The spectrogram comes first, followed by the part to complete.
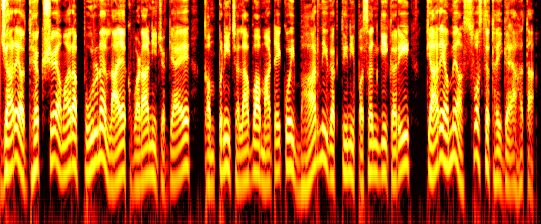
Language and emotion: Gujarati, disgusted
